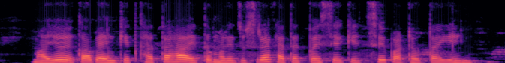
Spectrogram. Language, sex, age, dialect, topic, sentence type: Marathi, female, 36-40, Varhadi, banking, question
